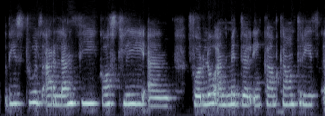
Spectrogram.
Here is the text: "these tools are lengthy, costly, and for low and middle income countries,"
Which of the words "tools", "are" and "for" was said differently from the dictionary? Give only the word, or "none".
none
